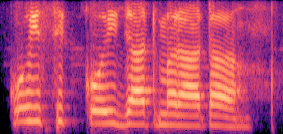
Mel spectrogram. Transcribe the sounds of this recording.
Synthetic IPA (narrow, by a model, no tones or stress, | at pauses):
koːisɪkːoːid͡ʒaːʈməɾaːʈaː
